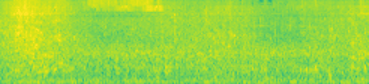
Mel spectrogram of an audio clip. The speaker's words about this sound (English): We could probably just do a show and listen to the waves. They're so relaxing.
